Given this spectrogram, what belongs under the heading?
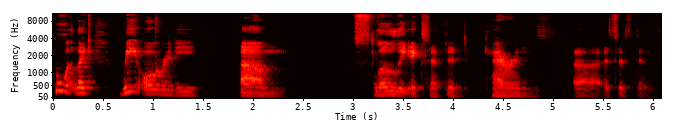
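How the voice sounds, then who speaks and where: Slow but highly animated, a mid-range male voice carries a New Zealand accent through casual podcast chat. As co-host, he leaps between topics and swears.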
